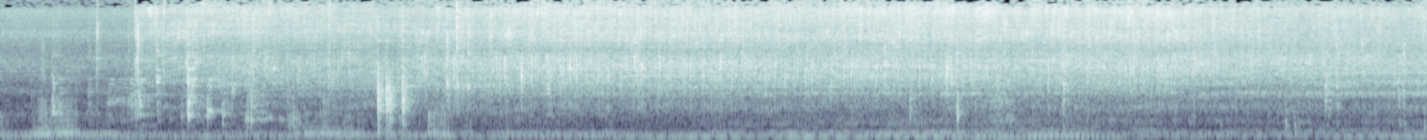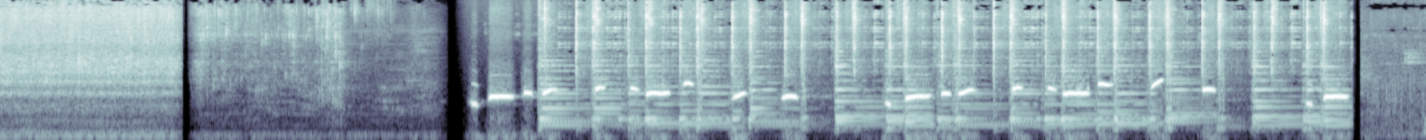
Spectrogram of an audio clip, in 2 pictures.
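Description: Raw pork trotter pieces sizzling in hot oil in a pot on a gas stove as they are tipped in and stirred, with a few knocks and scrapes. The sizzling cuts off about two-thirds of the way through, and after a short lull background music with a gliding melody and a steady beat plays.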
